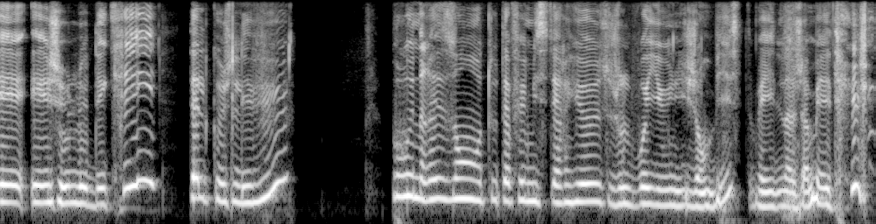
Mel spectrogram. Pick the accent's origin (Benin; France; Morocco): Morocco; Casablanca, Casablanca-Settat; born there; je ne suis pas née à Fès non plus. Moi, je suis née à Casablanca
